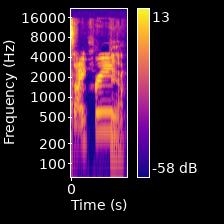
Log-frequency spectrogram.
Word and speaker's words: Seyfried: But I know Amanda Seyfried. I think that's how you say her name. Is it Seyfried? Yeah.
